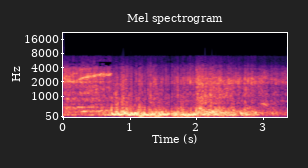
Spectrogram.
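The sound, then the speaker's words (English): Explosion of an iceberg packed with explosives being smashed: a loud, sustained blast with heavy rumbling that fills the whole stretch with dense noise and no clear breaks. “Ah, there's another iceberg filled with explosives. Down and smash it. Down!”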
